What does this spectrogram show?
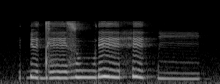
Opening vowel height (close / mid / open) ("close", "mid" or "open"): close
